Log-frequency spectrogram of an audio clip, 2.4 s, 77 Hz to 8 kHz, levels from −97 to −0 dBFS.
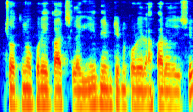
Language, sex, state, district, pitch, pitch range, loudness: Bengali, male, West Bengal, Jhargram, 100 Hz, 95-100 Hz, -19 LUFS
